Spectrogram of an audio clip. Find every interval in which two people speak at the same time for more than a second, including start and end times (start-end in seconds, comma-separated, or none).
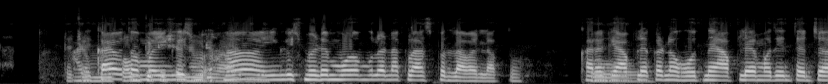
0.7-2.4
